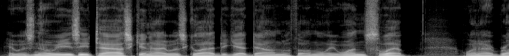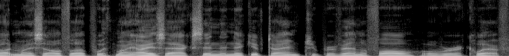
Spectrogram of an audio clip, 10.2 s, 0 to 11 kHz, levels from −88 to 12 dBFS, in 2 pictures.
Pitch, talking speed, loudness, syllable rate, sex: 95 Hz, 220 wpm, -18 LUFS, 4.8 syllables/s, male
